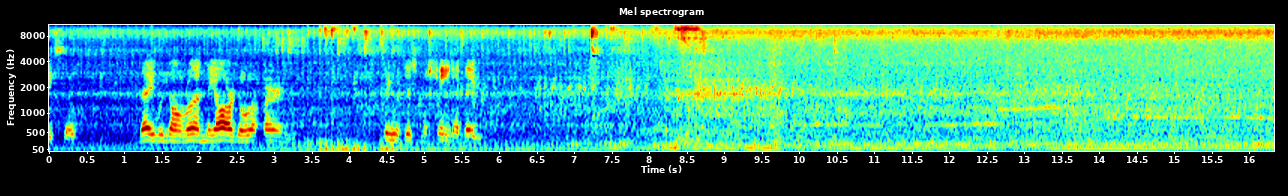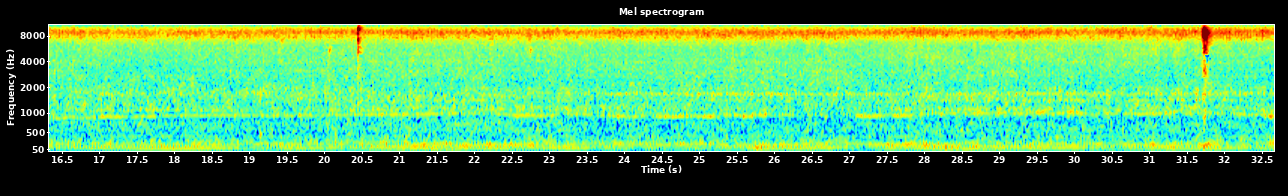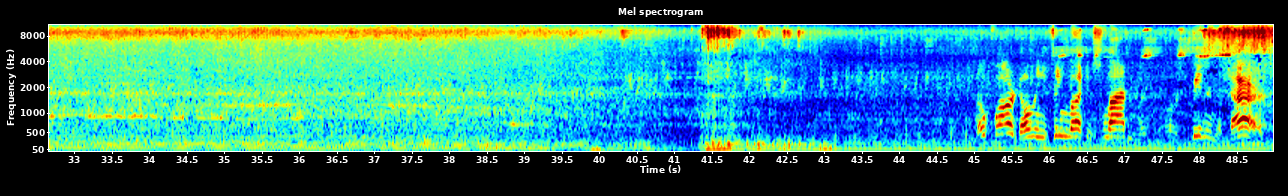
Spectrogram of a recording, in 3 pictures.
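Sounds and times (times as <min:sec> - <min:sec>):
vehicle engine under load: 0:00.0 - 0:48.9.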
